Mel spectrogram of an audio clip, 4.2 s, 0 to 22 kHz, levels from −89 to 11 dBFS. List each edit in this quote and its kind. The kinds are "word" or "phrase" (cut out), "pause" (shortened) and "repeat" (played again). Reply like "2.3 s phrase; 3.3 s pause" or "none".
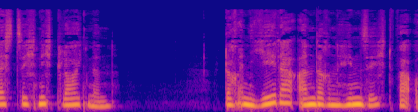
none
